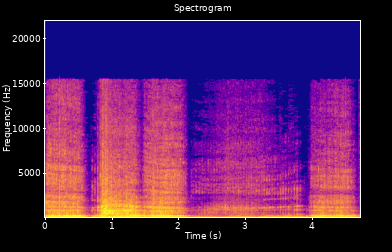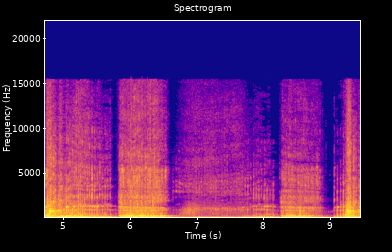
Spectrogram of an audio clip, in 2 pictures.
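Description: Adult tiger roaring: a run of about five loud roars. The first starts abruptly and lasts about two seconds, with quieter rumbling between the roars.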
